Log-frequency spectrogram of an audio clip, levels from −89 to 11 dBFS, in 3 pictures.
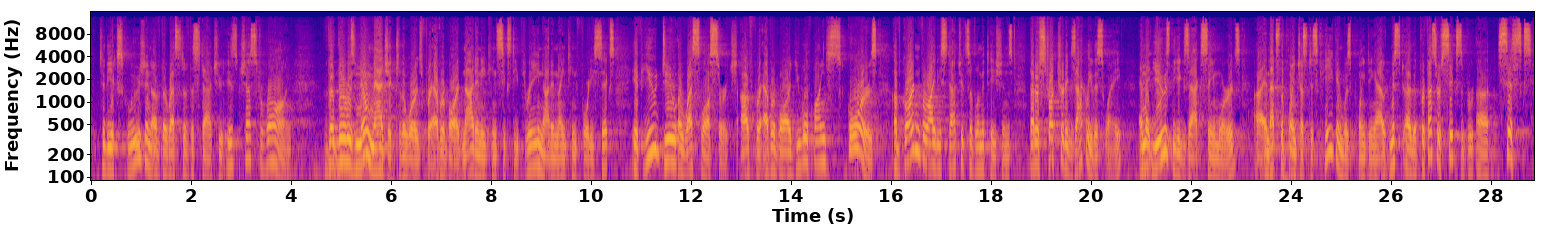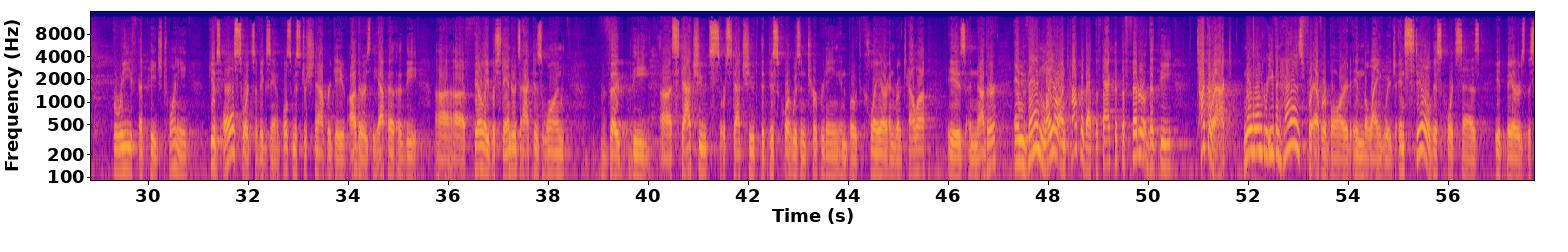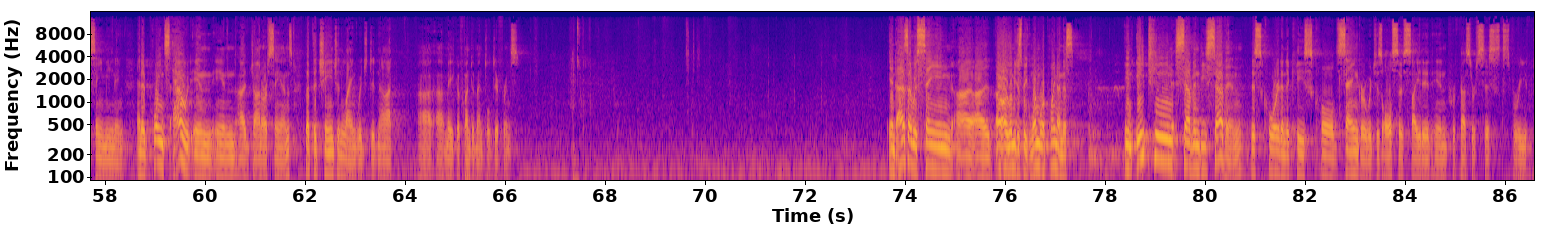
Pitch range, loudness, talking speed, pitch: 95-140 Hz, -15 LUFS, 145 wpm, 110 Hz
